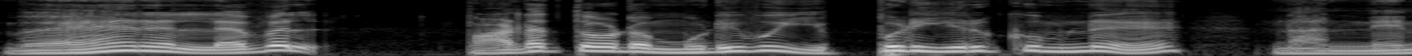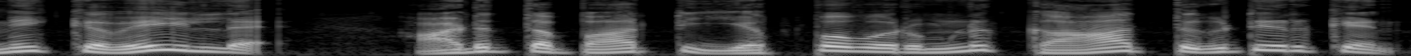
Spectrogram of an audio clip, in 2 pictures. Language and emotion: Tamil, surprised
